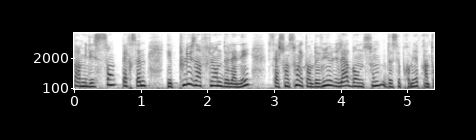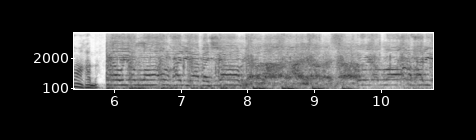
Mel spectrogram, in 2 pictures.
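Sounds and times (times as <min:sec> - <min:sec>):
speech: 0:00.0 - 0:06.4, 0:07.4 - 0:08.2
crowd chanting a protest refrain: 0:05.9 - 0:10.7.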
